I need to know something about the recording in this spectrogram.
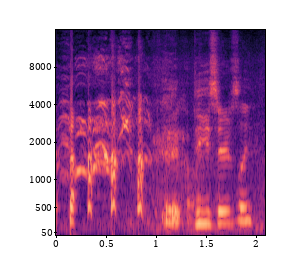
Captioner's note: laughs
